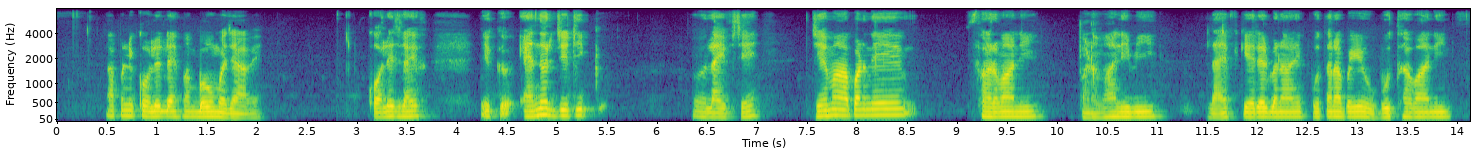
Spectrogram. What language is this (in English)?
Gujarati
